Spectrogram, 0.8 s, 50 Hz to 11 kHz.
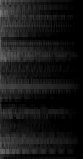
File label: RIDE, Akai MPC3000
